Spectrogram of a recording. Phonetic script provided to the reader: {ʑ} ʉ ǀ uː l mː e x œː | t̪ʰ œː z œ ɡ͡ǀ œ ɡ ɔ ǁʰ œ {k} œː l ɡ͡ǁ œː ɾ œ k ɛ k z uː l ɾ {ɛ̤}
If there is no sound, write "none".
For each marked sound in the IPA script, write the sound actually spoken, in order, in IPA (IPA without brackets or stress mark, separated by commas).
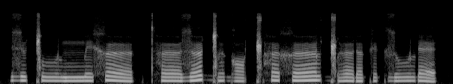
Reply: z, x, ɛ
